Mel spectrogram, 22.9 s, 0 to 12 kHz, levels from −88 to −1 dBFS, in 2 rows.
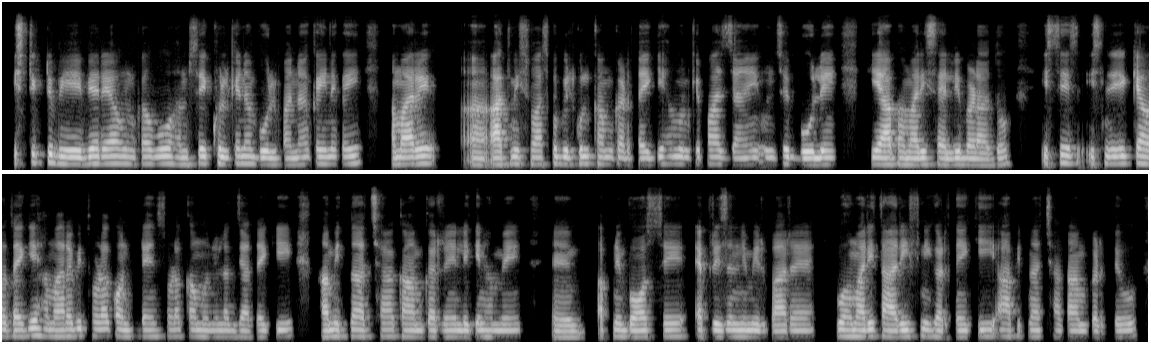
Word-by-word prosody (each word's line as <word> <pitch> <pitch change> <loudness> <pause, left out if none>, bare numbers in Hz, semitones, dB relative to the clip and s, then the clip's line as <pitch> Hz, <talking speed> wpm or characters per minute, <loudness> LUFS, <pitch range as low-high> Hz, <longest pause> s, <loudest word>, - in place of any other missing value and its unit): Strict 165 0 0
behaviour 140 0 +4
या 145 +1 +4
उनका 140 -1 -2
वो 145 +1 +4
हमसे 135 +1 0
खुल 140 -2 +3
के 145 - -1
ना 145 0 +1
बोल 130 -1 +3
पाना 125 +2 -1
कहीं 140 0 +3
न 140 - +1
कहीं 145 +2 +1 0.3
हमारे 135 +2 +6 0.4
अ, - - -2
आत्मविश्वास 135 +2 +2
को 145 - -1
बिल्कुल 140 +1 +1
कम 135 0 -2
करता 130 -1 -2
है 130 - +4
कि 140 +3 -2
हम 140 0 -4
उनके 135 0 -3
पास 140 -2 -1
जाएँ, 130 +1 -2
उनसे 135 +1 -2
बोलें 130 +1 +4 0.4
कि 135 - +4
आप 130 0 +6
हमारी 125 0 +3
सैलरी 125 0 +2
बढ़ा 120 -1 +2
दो। 125 +5 -5 0.3
इससे 160 - 0 0.2
इसलिए 140 +1 +1
क्या 145 0 +4
होता 130 -2 +1
है 130 - +3
कि 145 +3 +2
हमारा 130 -2 0
भी 140 +1 -1
थोड़ा 135 -1 -1
कॉन्फिडेंस 130 0 -3
थोड़ा 130 0 -4
कम 130 -1 -1
होने 125 0 -3
लग 125 -1 -3
जाता 120 0 -3
है 125 - +1
कि 130 +2 -3 0.3
हम 120 +2 +4
इतना 130 +1 -1
अच्छा 130 +1 -4
काम 125 -1 +1
कर 125 - +1
रहे 125 0 -3
हैं, 125 - +1
लेकिन 125 +1 0
हमें 125 0 -1 0.4
अ, - - -1 0.5
अपने 130 -1 -2
बॉस 125 0 +1
से 130 0 -1 0.2
अप्रैज़ल 125 0 +1
नहीं 125 0 +2
मिल 125 -1 +1
पा 120 0 +3
रहा 120 0 -2
है, 120 0 -2 0.3
वो 135 - +4
हमारी 125 +1 +3
तारीफ़ 125 0 +3
नहीं 130 -2 -1
करते 120 0 -2
हैं 120 0 0
कि 130 0 -2
आप 125 -1 -2
इतना 125 - -5
अच्छा 125 0 -6
काम 120 0 -1
करते 120 0 -6
हो। 125 +1 -2
130 Hz, 220 wpm, -24 LUFS, 125-135 Hz, 0.5 s, हमारे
